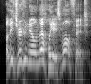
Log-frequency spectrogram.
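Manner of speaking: high-pitched, gleeful surprise; delighted disbelief. Real, not acted. Fan checking rival's score, delighted disbelief. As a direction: blurt out astonishing news in a high voice. Just learns rival's embarrassing result.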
